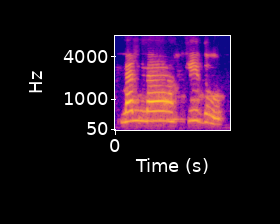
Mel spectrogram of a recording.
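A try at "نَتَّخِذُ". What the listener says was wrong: Taknya tetap. Nattakhidhu. Iya, jadi bukan nan, tapi nattakhidhu.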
